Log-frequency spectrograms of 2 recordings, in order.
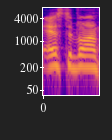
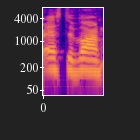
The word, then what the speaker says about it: Estevan: no special call for estevan floreal even though estevan rhymes with gone great smile on that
